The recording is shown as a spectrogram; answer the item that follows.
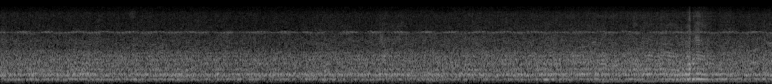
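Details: Constant buzzing of many bees forms an unbroken low drone, with a brief brighter click-like burst near the end and a faint high steady whine in the background.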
